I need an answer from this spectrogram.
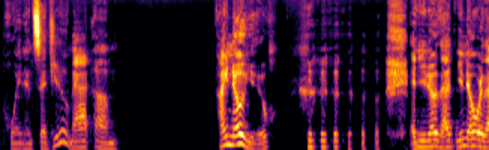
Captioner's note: laughs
